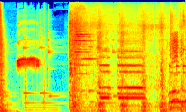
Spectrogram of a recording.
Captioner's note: blows whistle; train horn toots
